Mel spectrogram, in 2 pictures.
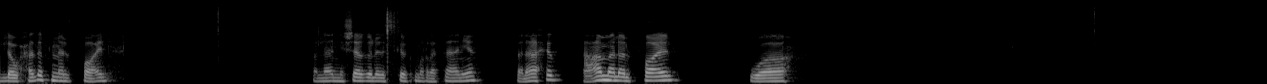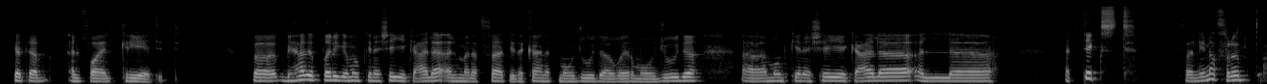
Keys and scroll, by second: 0.0-2.1 typing, 3.8 Up, 8.6-10.5 typing, 10.9 Return, 14.2 typing.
